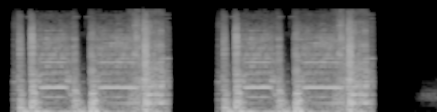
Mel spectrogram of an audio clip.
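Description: A mechanical whirring sound with clicks and a steady tone, about a second and a half long, played twice as identical copies with a short silent gap between them.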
